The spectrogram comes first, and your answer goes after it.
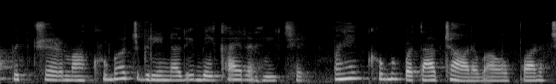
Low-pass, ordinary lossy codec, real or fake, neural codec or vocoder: none; none; fake; codec, 16 kHz, 2 kbps, X-Codec, HuBERT features, trained on LibriSpeech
